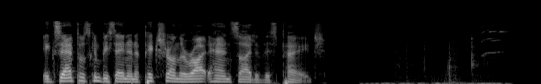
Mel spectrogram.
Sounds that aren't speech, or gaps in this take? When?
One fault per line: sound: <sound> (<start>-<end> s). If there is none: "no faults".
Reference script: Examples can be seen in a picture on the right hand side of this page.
sound: squeak (3.6-5.1 s)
